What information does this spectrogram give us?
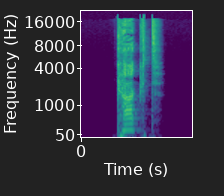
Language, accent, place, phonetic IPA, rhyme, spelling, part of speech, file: German, Germany, Berlin, [kakt], -akt, kackt, verb, De-kackt.ogg
- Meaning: inflection of kacken: 1. third-person singular present 2. second-person plural present 3. plural imperative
